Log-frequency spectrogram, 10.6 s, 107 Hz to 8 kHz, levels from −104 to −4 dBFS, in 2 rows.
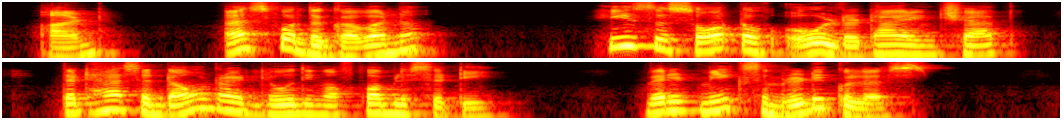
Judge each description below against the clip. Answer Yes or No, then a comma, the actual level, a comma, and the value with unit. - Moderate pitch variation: No, wide, 6.0 semitones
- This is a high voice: No, medium, 160 Hz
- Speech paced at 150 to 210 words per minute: No, slow, 135 wpm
